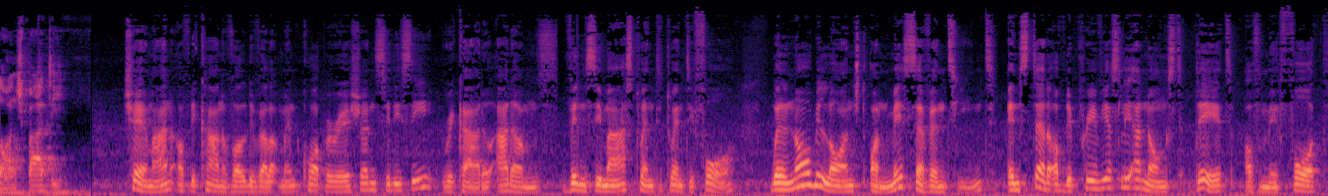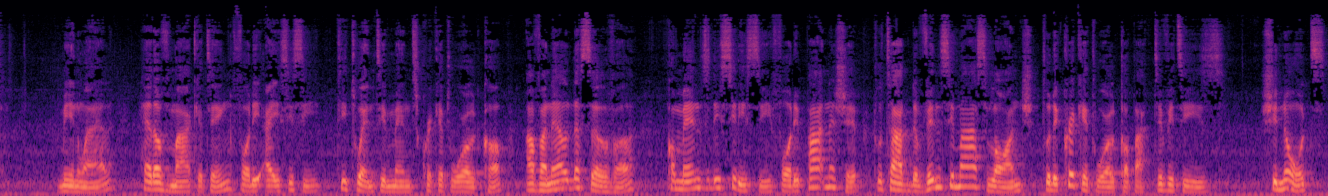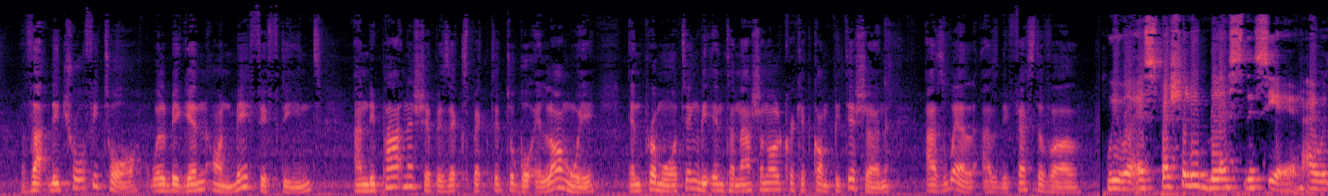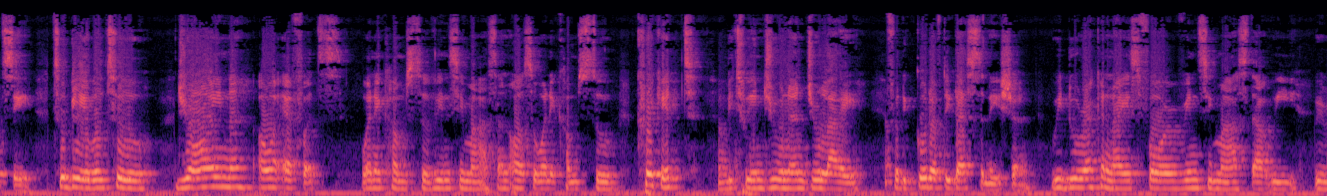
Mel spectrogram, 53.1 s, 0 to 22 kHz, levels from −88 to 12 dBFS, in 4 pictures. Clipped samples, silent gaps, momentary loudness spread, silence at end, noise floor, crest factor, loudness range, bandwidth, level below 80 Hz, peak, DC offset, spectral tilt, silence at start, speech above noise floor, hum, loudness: under 0.1%; none; 9 LU; 0 s; -38 dBFS; 16 dB; 4 LU; 16.5 kHz; -36 dBFS; 0 dBFS; under 0.1%; -5.5 dB/octave; 0 s; 20 dB; none; -18 LUFS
